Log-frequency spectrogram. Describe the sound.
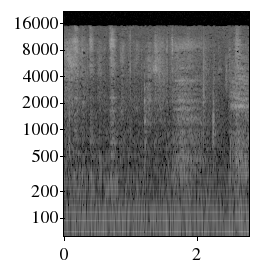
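Pen scratching on paper in a run of short, quick strokes, faint and steady throughout, with no voices.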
